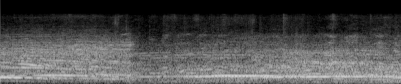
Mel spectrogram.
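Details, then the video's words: Calf in Nganjuk, Indonesia, said to resemble a water buffalo, giving long steady moos with a brief lull midway, faint speech and vehicle noise behind. "Pedet Sapi Nganjuk"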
